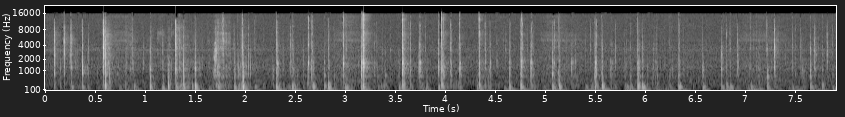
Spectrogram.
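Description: Fingertips tap and click on the d-pad and hollow shell of a black plastic Xbox One controller, producing a quick, irregular run of about 34 short, dry clicks and taps. Each hit dies away almost instantly, with a low hollow thump under a bright plastic click.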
